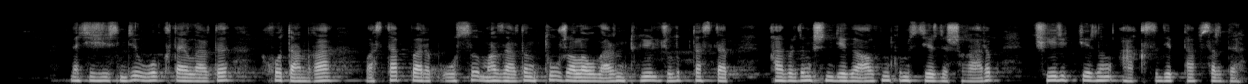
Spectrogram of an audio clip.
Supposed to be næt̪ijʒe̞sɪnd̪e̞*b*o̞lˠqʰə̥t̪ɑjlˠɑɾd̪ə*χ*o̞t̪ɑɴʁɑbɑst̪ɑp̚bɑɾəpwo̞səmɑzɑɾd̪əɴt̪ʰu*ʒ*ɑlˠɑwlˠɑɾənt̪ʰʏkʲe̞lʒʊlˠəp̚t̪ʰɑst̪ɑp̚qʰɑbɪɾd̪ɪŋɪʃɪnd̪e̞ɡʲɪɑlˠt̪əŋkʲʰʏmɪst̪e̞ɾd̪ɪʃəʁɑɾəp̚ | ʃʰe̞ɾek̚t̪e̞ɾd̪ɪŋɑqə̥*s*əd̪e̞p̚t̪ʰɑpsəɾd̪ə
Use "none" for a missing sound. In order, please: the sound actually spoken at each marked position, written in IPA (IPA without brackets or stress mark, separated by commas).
w, χ, ʒ, s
